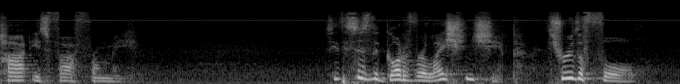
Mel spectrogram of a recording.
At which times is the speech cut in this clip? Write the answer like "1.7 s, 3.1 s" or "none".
5.3 s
